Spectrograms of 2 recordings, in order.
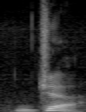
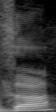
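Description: First: জা with a firm j stop; hard jim. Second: জা with a soft, lisped z; tongue tip lightly at the teeth for জা; soft zal. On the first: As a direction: press mid-tongue to palate for a strong "ja". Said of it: "শক্ত". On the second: Teacher setting soft against hard, soft zal. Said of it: "নরম করে". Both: Shown as a demonstration.

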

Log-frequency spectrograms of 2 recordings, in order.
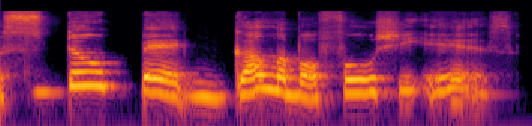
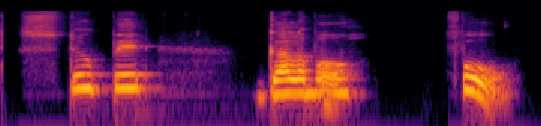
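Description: First: STUPID stretched out, then gullible fool run together; drawn-out STUPID. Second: Stupid... gullible... fool, a pause after each word; word-by-word emphasis. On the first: Recapper scorning Willow for being duped, "stupid" drawn out with emphasis. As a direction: lean long on "stupid", carry on through "gullible fool". Recapper berates the character's foolishness. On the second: Recapper repeating her verdict on Willow, emphatic and word by word. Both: Real, not acted.

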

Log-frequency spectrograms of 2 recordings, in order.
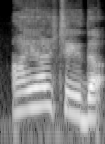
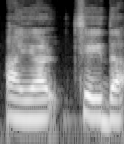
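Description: First: അയാൾ lifted high with a falling tune; അയാൾ raised and dropped for emphasis; stress on അയാൾ. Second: Said in the usual way. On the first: A narrator's reading. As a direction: lean into അയാൾ, higher.

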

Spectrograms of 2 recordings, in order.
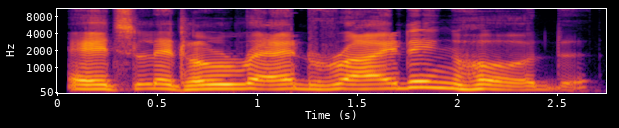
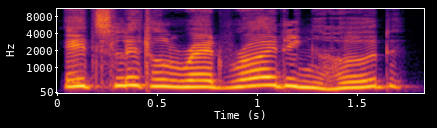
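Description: First: Put-on growly wolf faking a higher girlish voice; wolf posing as girl. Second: Put-on very high, loud little-girl voice. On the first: Wolf at the door pretends to be the girl, raised growl. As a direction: pitch it up in a badly faked girl's voice. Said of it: "growled the wolf". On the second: Girl announces herself at the door, high childlike call. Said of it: "she called". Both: A narrator's reading.

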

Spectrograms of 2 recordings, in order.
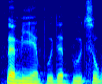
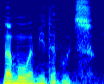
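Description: First: "Na minha Buda Butsu" as a misremembered chant, low and soft; soft monk prayer. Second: "Na Mua Mida Butsu" slow and lower, each syllable calm; soft monk prayer. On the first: Voice actor fumbles his character's prayer, low and soft. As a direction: slip into the prayer in his gentle lower voice. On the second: Voice actor repeats the corrected prayer, slow and low. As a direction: chant "Na Mua Mida Butsu" slowly and reverently. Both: Shown as a demonstration. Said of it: "Ele fala meio suave, assim".

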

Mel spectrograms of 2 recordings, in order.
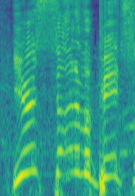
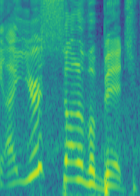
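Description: First: Angry shout. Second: Said in the usual way. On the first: Real, not acted. Cursing his player, shouting it.

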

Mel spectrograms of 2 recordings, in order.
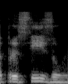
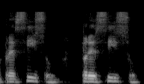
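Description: First: প্রেসিজো with a buzzing Z in the last syllable; Portuguese Z sound. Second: প্রেসিসো with a hissed S in the last syllable; Spanish S sound. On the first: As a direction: say প্রেসিজো as pre-si-zo. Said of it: "এটা জয়ের মতো উচ্চারণ হচ্ছে". (প্রেসিজো, শেষে জ ধ্বনি) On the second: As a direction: say প্রেসিসো as pre-si-so. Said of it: "এরকম করে উচ্চারণ হয়". (প্রেসিসো, শেষে স ধ্বনি) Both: Shown as a demonstration.

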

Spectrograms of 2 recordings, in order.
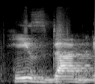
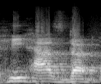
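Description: First: HE IS squeezed into heez; contracted he's. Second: HE HAS as two separate words; full uncontracted form. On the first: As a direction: say "He is" as one syllable ending in z. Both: Shown as a demonstration. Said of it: "इसका मतलब क्या हो गया".

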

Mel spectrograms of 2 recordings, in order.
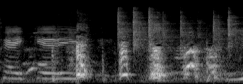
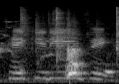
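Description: First: Drawn out, very slow calming; slow soothing. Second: Said in the usual way. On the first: Real, not acted. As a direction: stretch every word to soothe the dog. Calming an excited dog.

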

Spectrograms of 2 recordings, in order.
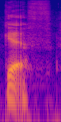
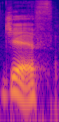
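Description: First: "gif" with the g of "go"; hard-g "gif". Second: "gif" said as "jif"; soft-g "gif", like "jiffy". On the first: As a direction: start "gif" like the word "gift". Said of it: "says it's pronounced gif, not gif". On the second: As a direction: start "gif" with a j sound. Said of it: "that says it's pronounced gif". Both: Shown as a demonstration.

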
